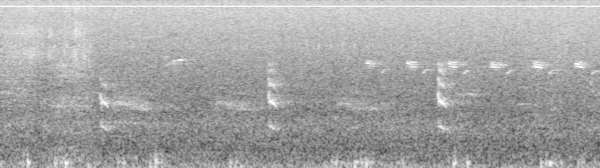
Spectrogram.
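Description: Birds calling at a lake: a short call that drops in pitch comes three times, about a second and a half apart. From about halfway in, a quieter run of high chirps repeats about three times a second, over a low rumble.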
